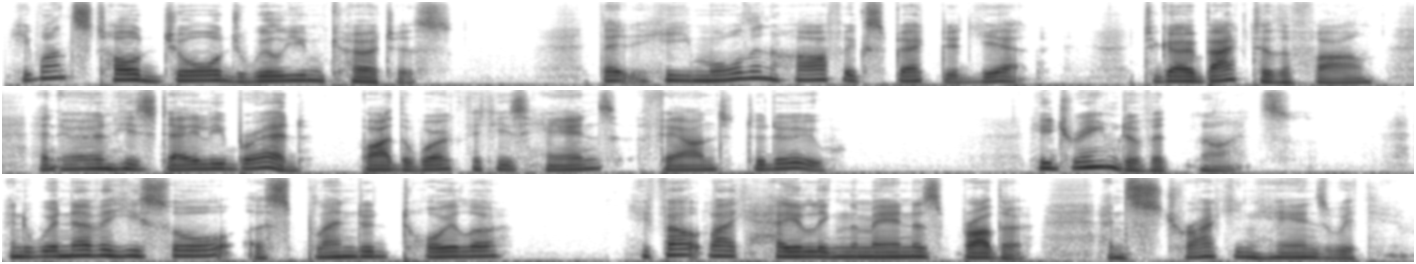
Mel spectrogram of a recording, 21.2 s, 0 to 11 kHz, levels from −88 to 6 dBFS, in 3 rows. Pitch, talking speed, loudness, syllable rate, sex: 140 Hz, 165 wpm, -22 LUFS, 4.4 syllables/s, male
